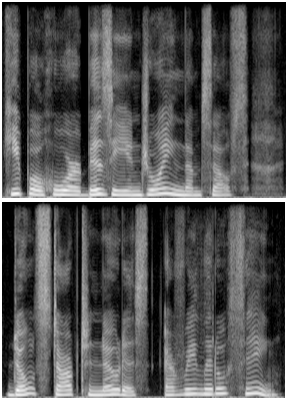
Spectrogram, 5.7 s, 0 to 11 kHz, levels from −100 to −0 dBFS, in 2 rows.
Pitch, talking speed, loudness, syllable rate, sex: 235 Hz, 140 wpm, -17 LUFS, 4.8 syllables/s, female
